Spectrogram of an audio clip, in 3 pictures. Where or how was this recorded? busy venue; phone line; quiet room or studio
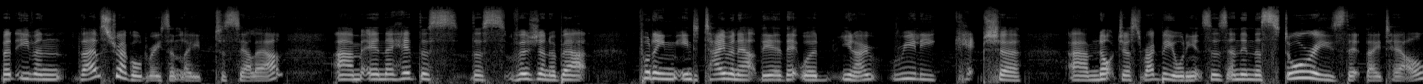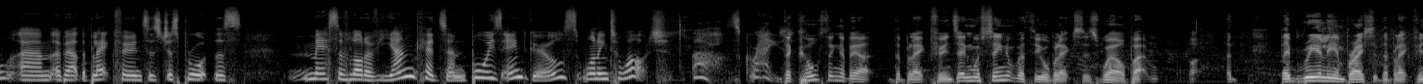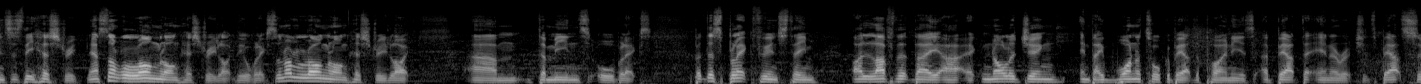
busy venue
